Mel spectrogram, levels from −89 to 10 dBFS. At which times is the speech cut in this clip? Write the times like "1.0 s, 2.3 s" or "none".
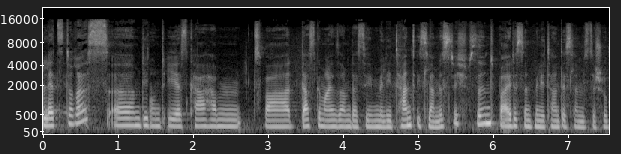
1.4 s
